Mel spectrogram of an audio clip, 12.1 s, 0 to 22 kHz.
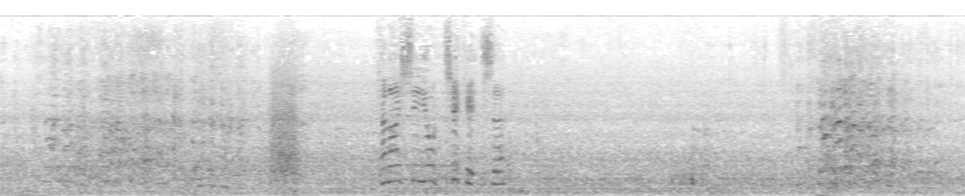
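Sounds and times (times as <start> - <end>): railway carriage rumbling: 0.0 - 12.0.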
